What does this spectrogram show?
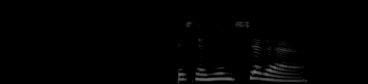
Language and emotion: Russian, positive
